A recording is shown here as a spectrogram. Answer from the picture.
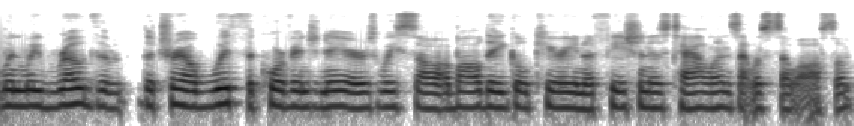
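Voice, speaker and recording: A dark, mellow tone in a Southern US accent, hardly any pauses, over a quiet background. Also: woman. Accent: Southern drawl. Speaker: trail advocate. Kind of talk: webinar panel discussion. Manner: fast; animated.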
